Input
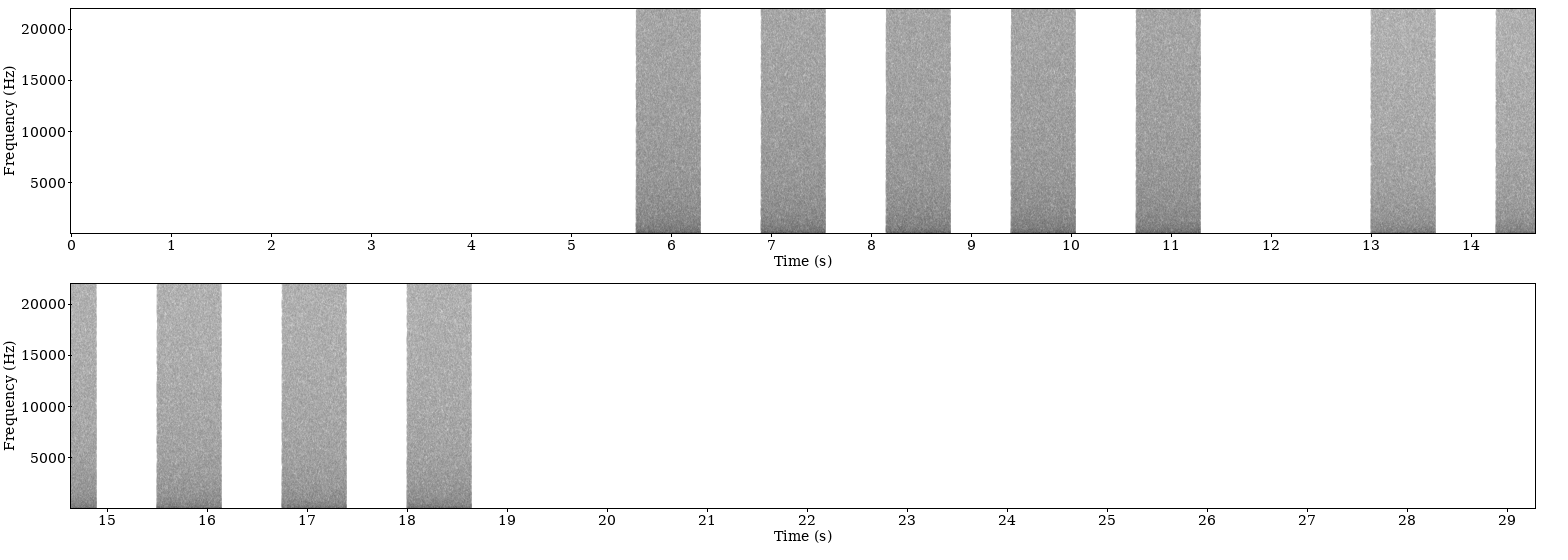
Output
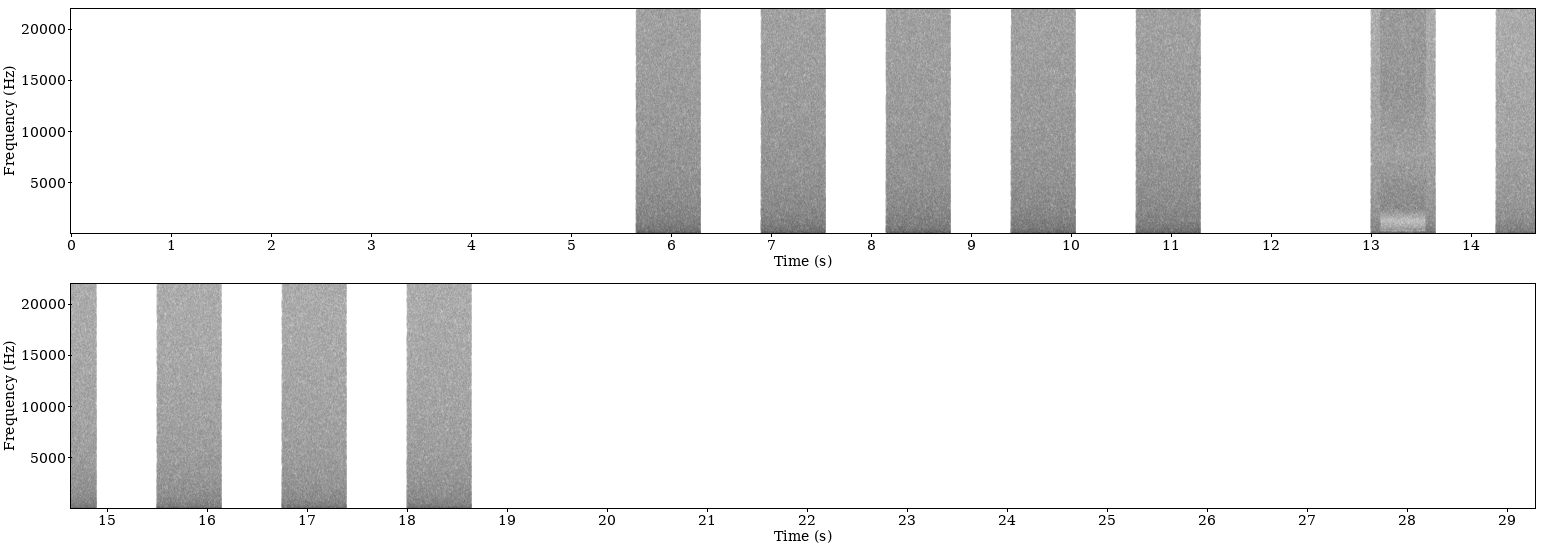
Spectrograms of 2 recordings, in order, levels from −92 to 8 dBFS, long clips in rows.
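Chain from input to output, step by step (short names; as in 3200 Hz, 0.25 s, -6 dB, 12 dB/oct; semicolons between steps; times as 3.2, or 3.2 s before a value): 13.09–13.55 EQ curve 150 Hz 0 dB, 240 Hz -30 dB, 370 Hz -8 dB, 1300 Hz -19 dB, 2500 Hz +3 dB, 4800 Hz +4 dB, 7600 Hz 0 dB, 14000 Hz +7 dB; gain +2 dB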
